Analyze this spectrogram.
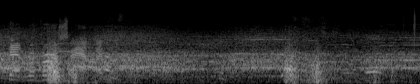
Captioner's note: crowd chatter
